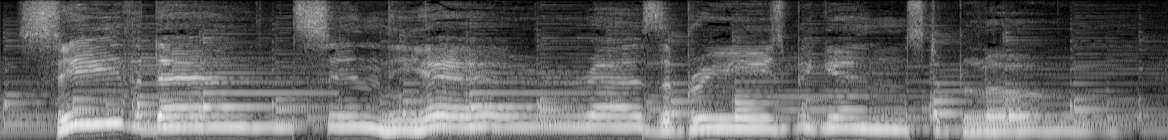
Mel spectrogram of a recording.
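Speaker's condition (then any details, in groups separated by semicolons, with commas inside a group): No condition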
